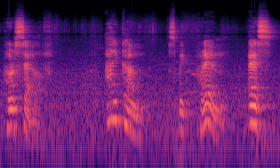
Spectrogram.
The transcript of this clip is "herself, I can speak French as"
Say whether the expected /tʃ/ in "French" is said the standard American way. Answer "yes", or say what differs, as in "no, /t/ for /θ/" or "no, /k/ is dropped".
no, /tʃ/ is dropped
